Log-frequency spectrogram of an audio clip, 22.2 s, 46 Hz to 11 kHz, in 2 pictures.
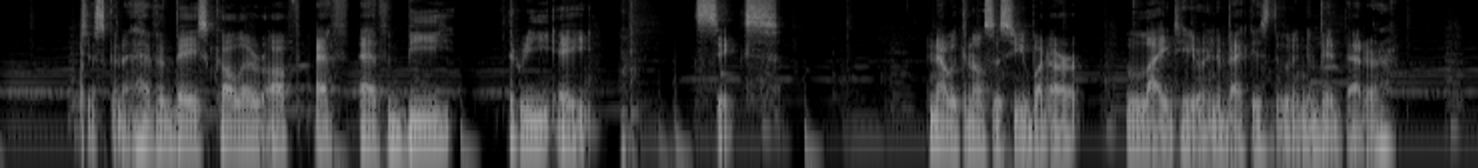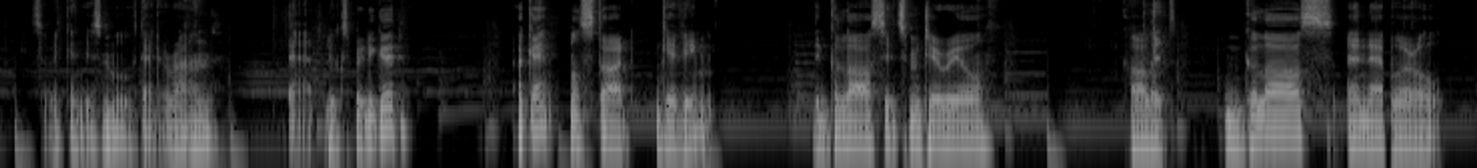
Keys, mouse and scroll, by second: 0.2 click, 6.2 click, 7.1 scroll up 1, 7.6 scroll up 1, 8.3 click, 8.9 g, 11.0 g, 12.4 click, 16.4 click, 17.7-19.5 drag, 19.5 s.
